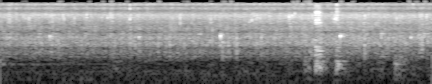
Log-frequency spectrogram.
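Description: Cut pieces of two large potatoes frying in oil with salt added, giving a steady, moderate sizzle throughout with a few brief louder crackles and pops near the end.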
